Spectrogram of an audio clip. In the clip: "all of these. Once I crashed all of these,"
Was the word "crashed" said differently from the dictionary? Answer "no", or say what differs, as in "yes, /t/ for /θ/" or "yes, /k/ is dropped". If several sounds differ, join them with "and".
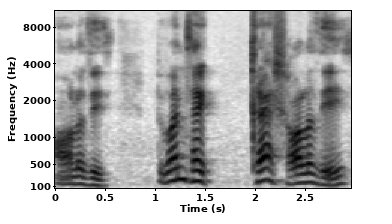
yes, /t/ is dropped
